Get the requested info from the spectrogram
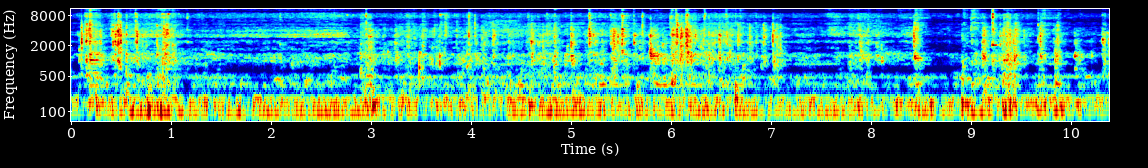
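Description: JCB backhoe loader's diesel engine running steadily under load as the backhoe bucket digs into rocky ground, with repeated knocks and clatter of stones and metal throughout.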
